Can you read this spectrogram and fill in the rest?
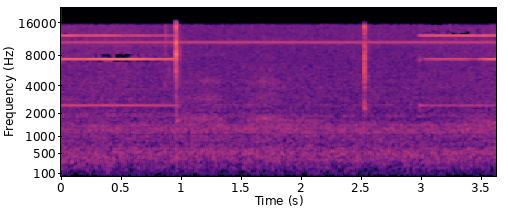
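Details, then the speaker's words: Suzuki GSXR 1000 front brake light switch continuity test: steady high meter tone cuts out about two seconds and returns; the switch, treated with penetrating oil to drive out moisture, makes and breaks properly again. "all good all good back to life"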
